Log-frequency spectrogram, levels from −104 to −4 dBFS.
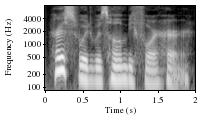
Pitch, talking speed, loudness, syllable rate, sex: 150 Hz, 150 wpm, -19 LUFS, 4.6 syllables/s, female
